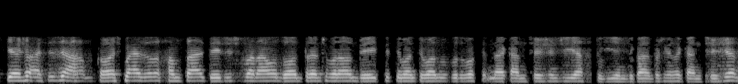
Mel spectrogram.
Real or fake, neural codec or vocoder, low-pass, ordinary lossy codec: real; none; 3.6 kHz; AAC, 16 kbps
